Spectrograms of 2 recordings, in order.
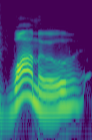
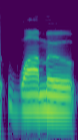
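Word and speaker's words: Wamuu: I'm also wondering if it's Wamu because if you just say Wham in Japanese, they don't have an they have like a they have a mu, so Wamu, okay. Just the Japanese pronunciation just of Wham.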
